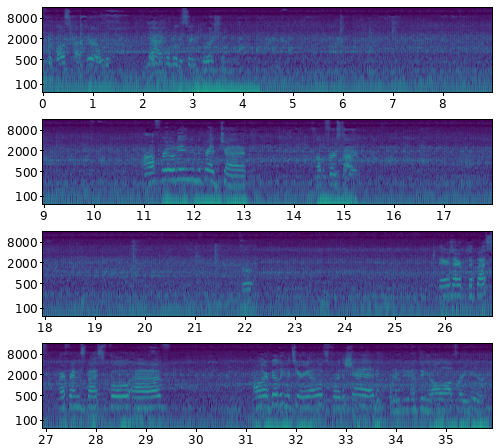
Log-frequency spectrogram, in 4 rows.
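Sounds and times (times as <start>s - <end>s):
truck driving over rough ground: 0.0s - 35.9s
truck engine running: 0.0s - 35.9s.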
